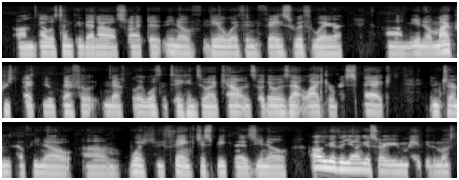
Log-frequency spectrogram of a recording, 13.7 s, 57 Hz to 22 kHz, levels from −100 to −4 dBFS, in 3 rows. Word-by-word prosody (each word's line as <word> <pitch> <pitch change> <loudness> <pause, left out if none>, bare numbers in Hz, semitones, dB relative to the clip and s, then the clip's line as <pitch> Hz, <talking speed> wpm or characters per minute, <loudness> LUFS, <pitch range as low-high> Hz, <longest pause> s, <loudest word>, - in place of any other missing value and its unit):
um, 100 0 0
that 105 - +3
was 105 - +2
something 105 -1 -1
that 95 0 +1
I 100 - +3
also 95 +2 0
had 100 - -3
to, 105 - -2
you 110 - -1
know, 100 -2 -1
deal 105 -2 +1
with 100 0 -2
and 100 -4 -5
face 100 +2 -1
with 105 -1 -2
where, 95 -1 0 0.5
um, 95 -2 -1
you 105 +2 +1
know, 100 -1 +1
my 115 +5 +7
perspective 110 -2 -3
definitely 110 0 -2
definitely 105 0 -2
wasn't 105 -2 -3
taken 105 -1 -3
into 105 0 -1
account, 105 +2 +1
and 105 - -4
so 105 - -4
there 110 - 0
was 110 -1 0
that 110 -2 +1
lack 110 -1 +1
of 100 - -4
respect 115 -3 -1 0.4
in 110 - 0
terms 110 0 0
of, 105 - -6
you 110 - -2
know, 100 -1 0
um, 95 -1 -5
what 115 -4 +1
you 110 - -3
think 105 -1 +1
just 110 -3 -3
because, 100 -4 -2
you 105 - +2
know, 95 -1 0 0.2
"Oh, 190 - +9
you're 175 -2 +9
the 155 - +7
youngest," 145 -4 +3
or, 125 - +2
"You 120 -1 +1
may 115 0 -3
be 115 - -6
the 110 - -5
most 115 +1 -3
105 Hz, 260 wpm, -27 LUFS, 100-110 Hz, 0.5 s, Oh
